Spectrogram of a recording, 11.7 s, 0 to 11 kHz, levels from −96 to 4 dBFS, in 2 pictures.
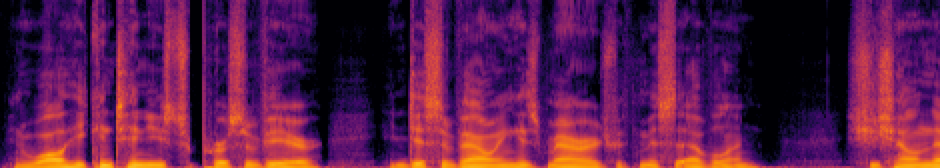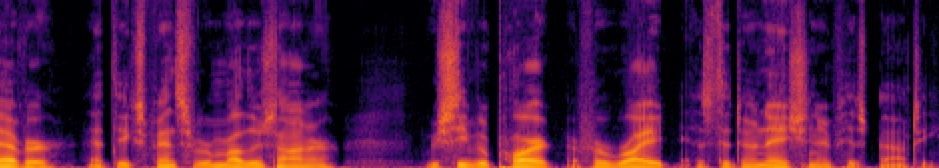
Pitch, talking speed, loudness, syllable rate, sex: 80 Hz, 180 wpm, -20 LUFS, 5.8 syllables/s, male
